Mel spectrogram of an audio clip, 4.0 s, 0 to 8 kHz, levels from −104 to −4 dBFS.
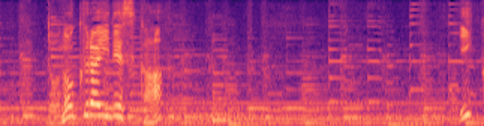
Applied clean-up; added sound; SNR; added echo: none; Bowed string instrument + Snare drum; 11 dB; none.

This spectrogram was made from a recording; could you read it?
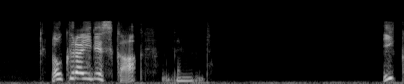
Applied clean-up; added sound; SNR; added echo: neural diffusion model UNIVERSE++.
